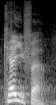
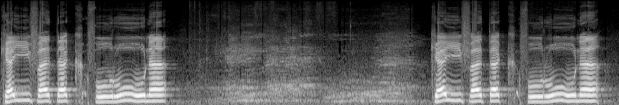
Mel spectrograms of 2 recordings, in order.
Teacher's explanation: Bila sebut kaf secara fasihnya mesti ada sedikit elemen tu, hamas.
